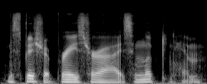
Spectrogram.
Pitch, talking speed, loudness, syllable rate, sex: 110 Hz, 260 wpm, -17 LUFS, 6.3 syllables/s, male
